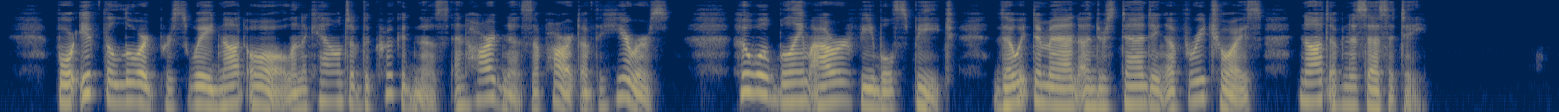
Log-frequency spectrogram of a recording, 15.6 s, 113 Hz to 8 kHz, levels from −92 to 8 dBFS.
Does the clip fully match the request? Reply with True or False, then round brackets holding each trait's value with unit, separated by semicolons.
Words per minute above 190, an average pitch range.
False (135 wpm; 4.3 semitones)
